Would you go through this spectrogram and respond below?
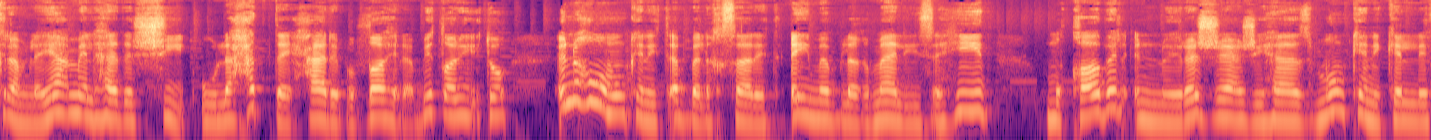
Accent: Syria; ومنتمنى كمان إنه كل واحد فينا كسوريين يعمل اللي بيقدر عليه

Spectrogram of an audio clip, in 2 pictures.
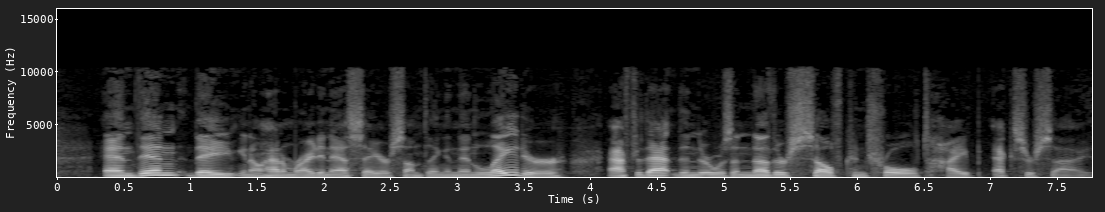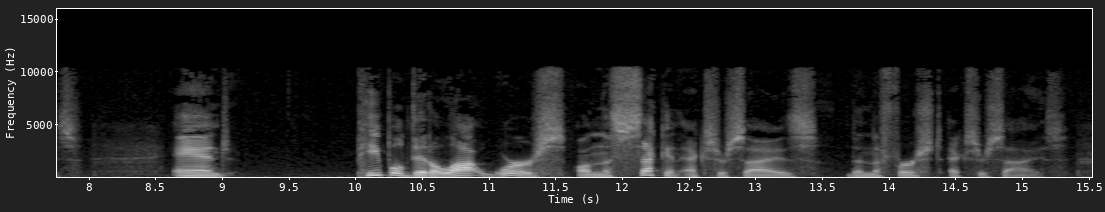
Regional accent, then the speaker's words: Kentucky, United States; born there; I was born in Kentucky, and they have Mammoth Cave in Kentucky

